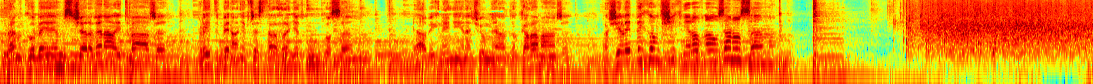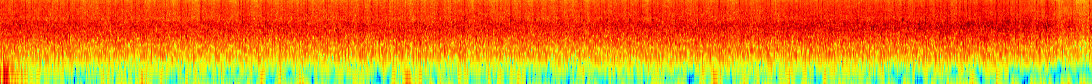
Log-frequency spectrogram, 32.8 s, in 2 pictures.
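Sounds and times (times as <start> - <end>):
speech: 0.1 - 5.7, 6.2 - 11.8
large audience applause: 13.3 - 32.7.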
